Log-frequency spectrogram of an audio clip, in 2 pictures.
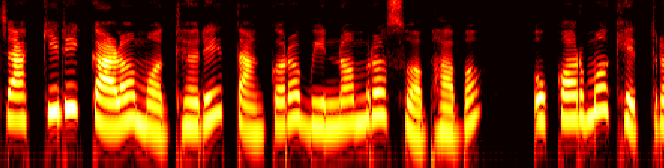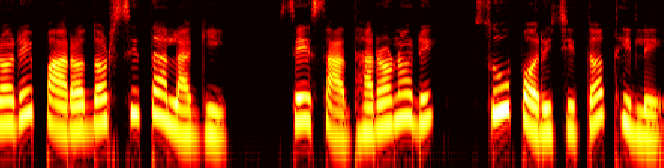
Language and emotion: Odia, neutral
